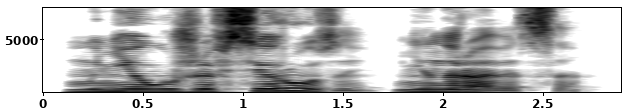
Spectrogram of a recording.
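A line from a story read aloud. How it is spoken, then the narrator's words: Gloomy grumble. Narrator (Russian): Мрачно буркнул он в ответ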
